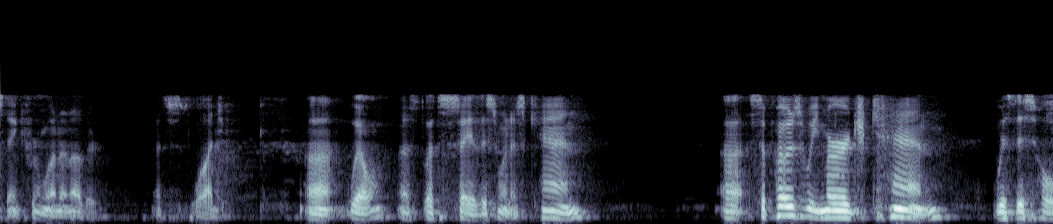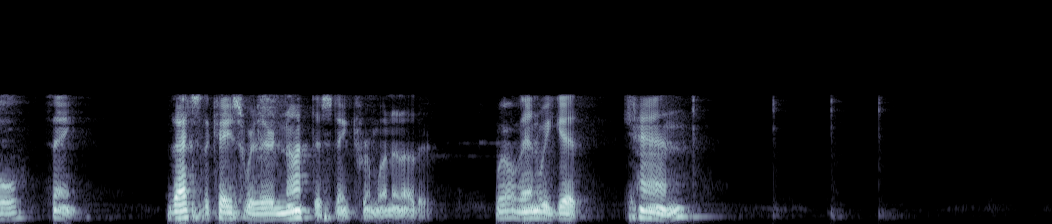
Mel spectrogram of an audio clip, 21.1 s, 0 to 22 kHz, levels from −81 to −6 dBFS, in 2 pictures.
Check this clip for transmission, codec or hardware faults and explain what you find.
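Nothing audible in the clip points to a transmission, codec or hardware fault.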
